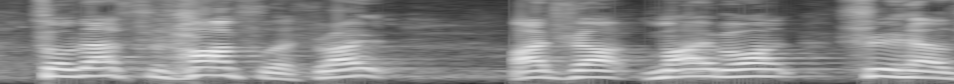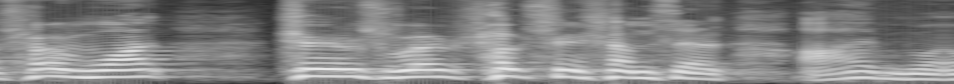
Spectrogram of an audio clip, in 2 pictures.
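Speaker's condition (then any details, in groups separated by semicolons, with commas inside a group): Tongue cancer surgery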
